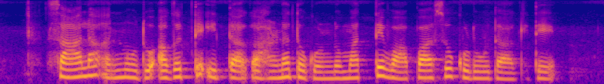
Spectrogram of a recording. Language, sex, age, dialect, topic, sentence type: Kannada, female, 25-30, Coastal/Dakshin, banking, statement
